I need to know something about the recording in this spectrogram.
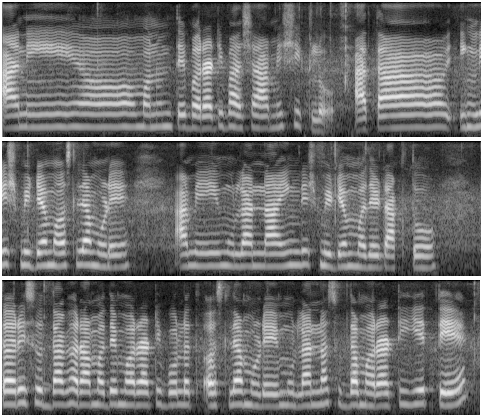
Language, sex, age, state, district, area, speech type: Marathi, female, 30-45, Maharashtra, Nagpur, rural, spontaneous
